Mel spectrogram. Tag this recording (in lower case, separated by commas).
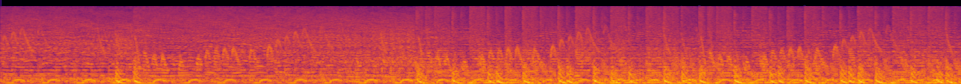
music, soundtrack music, dance music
